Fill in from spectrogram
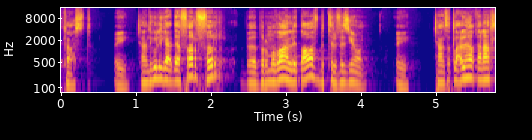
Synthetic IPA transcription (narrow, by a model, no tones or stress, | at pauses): kaːst̪ː | at͡ʃaːnt̪ɡuːlːiɡaʕd̪ʔafɑɾˤfɪɾ | bbrˤːɑmɑðˤɑːnlːit̪ˤɑːfbɪt̪ːəlfɪzjoːn | iː | at͡ʃaːnt̪ɨt̪ˤlɑʕlahaqɑnaːt̪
